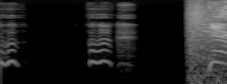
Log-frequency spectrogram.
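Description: A cartoon character's wordless vocal sounds: three short wavering breathy hums, then a louder cry that slides down in pitch, with a burst of noise, starting near the end.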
